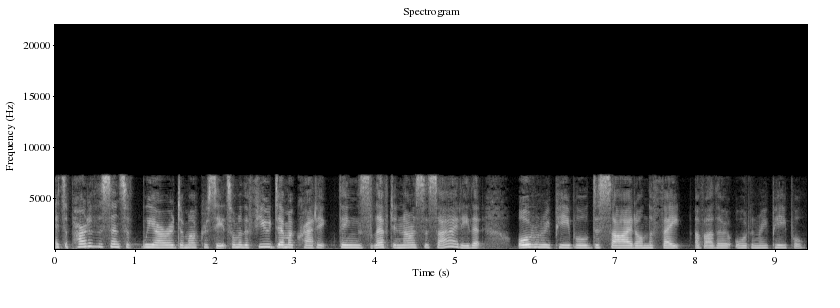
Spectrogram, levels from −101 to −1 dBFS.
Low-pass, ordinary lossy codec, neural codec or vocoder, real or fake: 7.2 kHz; MP3, 64 kbps; codec, 16 kHz, 0.4 kbps, LongCat-Audio-Codec; fake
